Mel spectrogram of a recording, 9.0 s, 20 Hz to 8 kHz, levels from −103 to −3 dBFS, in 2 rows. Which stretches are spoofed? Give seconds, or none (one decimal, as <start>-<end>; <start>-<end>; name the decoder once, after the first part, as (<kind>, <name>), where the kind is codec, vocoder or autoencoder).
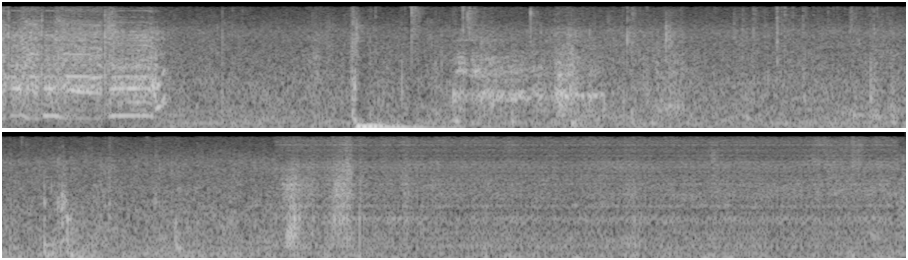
5.9-9.0 (codec, ZipCodec)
